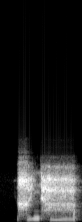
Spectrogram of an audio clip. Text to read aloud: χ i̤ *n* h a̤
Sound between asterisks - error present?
no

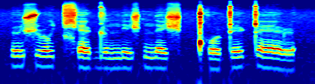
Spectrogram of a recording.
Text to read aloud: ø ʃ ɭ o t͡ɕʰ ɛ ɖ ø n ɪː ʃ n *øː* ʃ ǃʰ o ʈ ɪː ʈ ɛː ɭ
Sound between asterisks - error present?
yes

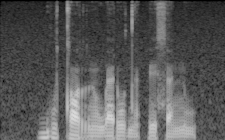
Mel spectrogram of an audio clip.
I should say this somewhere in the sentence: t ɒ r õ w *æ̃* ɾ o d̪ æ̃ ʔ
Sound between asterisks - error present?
yes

